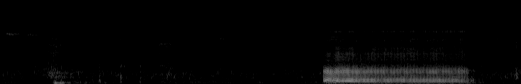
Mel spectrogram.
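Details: Family dog snoring during a nap, which can get really loud; owner suspects allergies. A single long, rumbling, voiced snore after a quiet stretch.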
